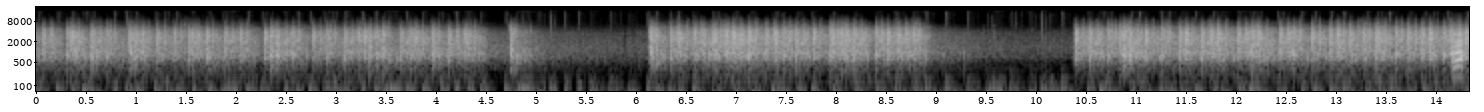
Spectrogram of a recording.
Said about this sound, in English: I think I hear a field machine gun.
